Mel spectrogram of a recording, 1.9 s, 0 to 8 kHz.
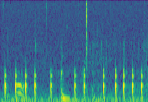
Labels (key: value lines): label: biophony, knock croak
recorder: SoundTrap 300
